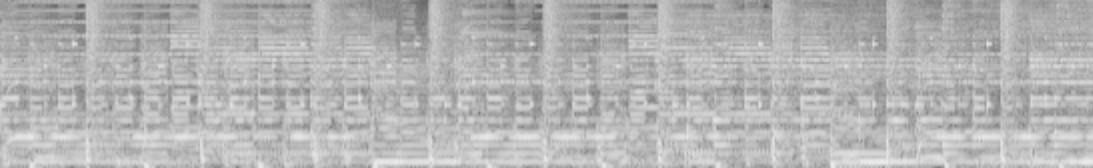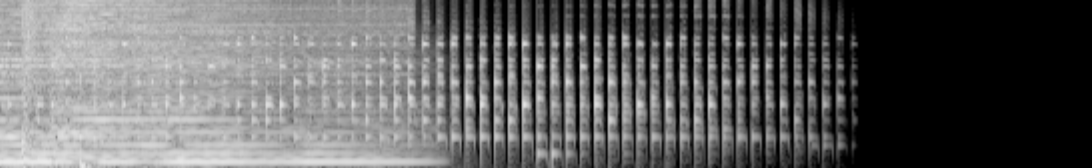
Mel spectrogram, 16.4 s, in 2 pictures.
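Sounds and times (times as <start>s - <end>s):
80s pop music: 0.0s - 11.6s.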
